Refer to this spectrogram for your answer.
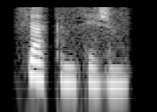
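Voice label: "circumcision", English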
